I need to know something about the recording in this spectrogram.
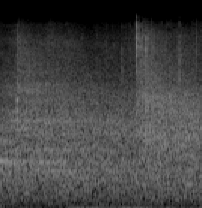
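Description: Faint, steady ice rink ambience during live play, a low hiss of skating and on-ice noise.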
